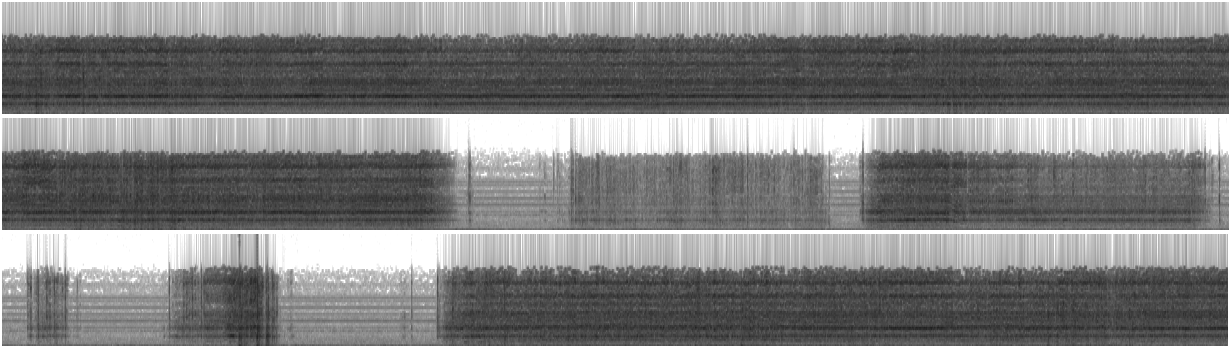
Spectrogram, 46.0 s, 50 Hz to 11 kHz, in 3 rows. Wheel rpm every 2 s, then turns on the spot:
160, 160, 160, 160, 160, 160, 160, 160, 160, 160, 80, 10, 20, 100, 70, 20, 10, 0, 110, 160, 160, 160, 160.
22-26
